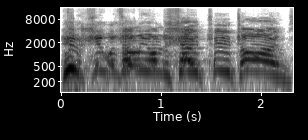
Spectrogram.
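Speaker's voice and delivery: put-on angry voice. Retelling how angry he got when someone brought up Eliza: imitating someone angry. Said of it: "how angry he was".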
